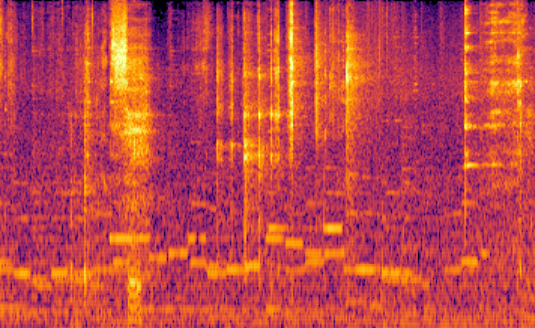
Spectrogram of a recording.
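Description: A warm olive oil cake is sliced and served, with scattered clinks and scrapes of metal utensils against a plate and a brief soft rub, while someone speaks quietly.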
